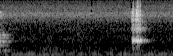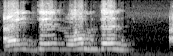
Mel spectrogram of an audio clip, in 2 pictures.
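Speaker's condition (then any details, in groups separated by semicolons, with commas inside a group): Acquired brain injury; cannot talk as before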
